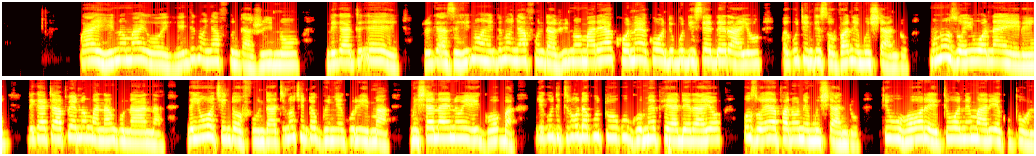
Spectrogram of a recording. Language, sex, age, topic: Ndau, female, 36-49, education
